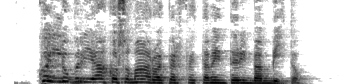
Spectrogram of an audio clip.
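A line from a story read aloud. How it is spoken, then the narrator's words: Exclaiming. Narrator (Italian): esclamò Uriah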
